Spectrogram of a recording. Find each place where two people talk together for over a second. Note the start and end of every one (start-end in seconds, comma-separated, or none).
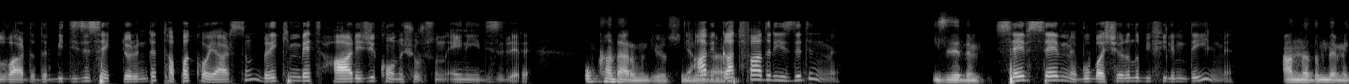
none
